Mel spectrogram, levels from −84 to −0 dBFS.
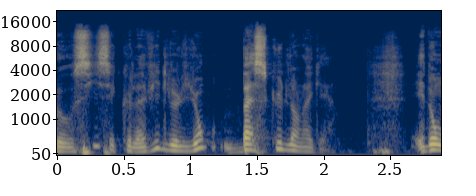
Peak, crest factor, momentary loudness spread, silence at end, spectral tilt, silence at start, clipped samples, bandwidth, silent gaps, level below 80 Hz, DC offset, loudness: -8 dBFS; 22 dB; 21 LU; 0 s; -3 dB/octave; 0 s; under 0.1%; 16 kHz; none; -54 dBFS; under 0.1%; -27 LUFS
